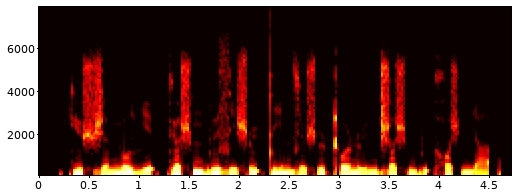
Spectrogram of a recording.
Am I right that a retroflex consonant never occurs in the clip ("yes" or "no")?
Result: no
